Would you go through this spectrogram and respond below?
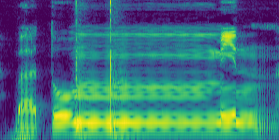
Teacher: tapi langsung dimasukkan ke huruf mim batum Min nah kemudian didengungkan didengungkan itu suaranya ditahan atau dipanjangkan kira-kira dua ketukan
